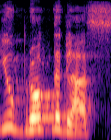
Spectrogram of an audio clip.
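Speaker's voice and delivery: reproachful, accusing tone. Showing listeners how tone of voice changes meaning, in an accusing tone. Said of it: "this change in our tone of voice".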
